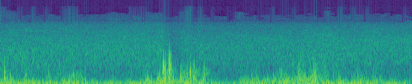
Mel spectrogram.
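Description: Wind buffeting the microphone with a steady low rumble, swelling in a stronger gust about a second in.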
